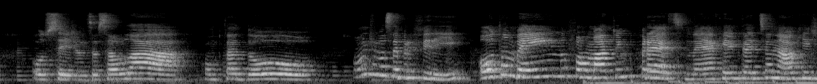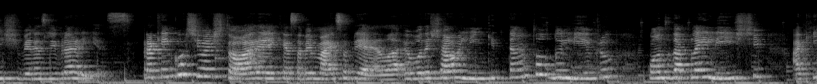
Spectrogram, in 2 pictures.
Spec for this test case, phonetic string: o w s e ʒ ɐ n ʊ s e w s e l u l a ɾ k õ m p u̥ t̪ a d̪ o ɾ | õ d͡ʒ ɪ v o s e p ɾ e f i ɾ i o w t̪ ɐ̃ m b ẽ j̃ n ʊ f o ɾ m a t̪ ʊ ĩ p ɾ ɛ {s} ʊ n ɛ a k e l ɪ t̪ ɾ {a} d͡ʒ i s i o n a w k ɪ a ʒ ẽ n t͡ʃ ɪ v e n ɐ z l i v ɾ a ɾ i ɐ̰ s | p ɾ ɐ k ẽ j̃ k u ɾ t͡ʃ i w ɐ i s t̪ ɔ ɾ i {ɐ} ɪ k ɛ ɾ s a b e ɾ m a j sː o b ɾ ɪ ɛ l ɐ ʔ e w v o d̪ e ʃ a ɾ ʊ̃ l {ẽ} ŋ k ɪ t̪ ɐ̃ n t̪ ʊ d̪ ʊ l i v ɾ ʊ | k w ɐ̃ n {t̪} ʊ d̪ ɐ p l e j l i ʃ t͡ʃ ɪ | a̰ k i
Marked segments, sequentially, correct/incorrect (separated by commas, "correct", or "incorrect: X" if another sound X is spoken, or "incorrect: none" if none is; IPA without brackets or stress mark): correct, correct, correct, incorrect: ĩ, correct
